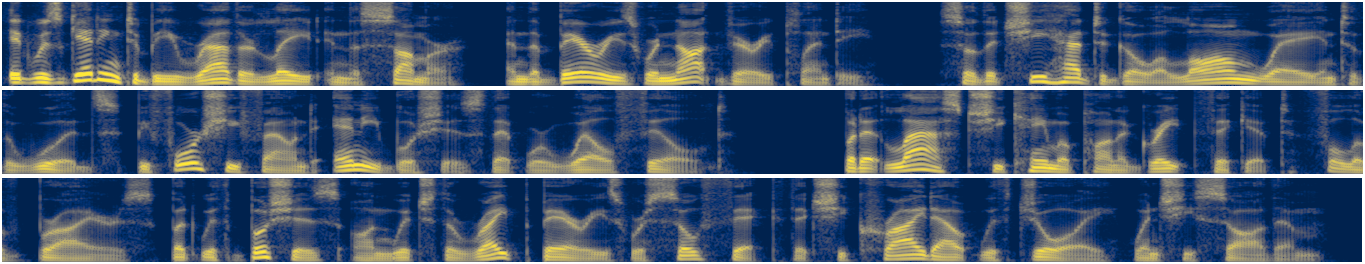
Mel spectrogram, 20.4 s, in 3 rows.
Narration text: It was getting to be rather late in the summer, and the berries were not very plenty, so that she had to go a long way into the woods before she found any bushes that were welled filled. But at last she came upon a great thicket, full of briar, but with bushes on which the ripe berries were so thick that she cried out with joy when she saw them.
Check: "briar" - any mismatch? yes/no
yes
